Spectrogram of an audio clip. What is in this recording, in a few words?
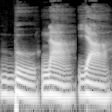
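"bunaya", concatenated syllables; Affixing experiment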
